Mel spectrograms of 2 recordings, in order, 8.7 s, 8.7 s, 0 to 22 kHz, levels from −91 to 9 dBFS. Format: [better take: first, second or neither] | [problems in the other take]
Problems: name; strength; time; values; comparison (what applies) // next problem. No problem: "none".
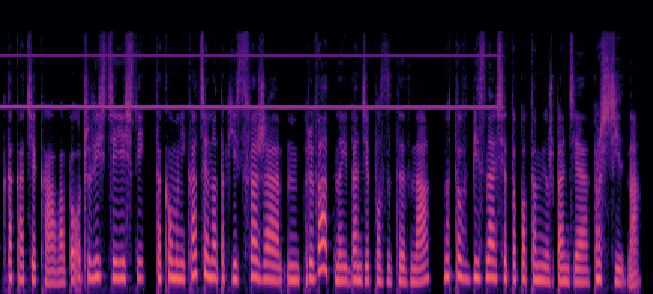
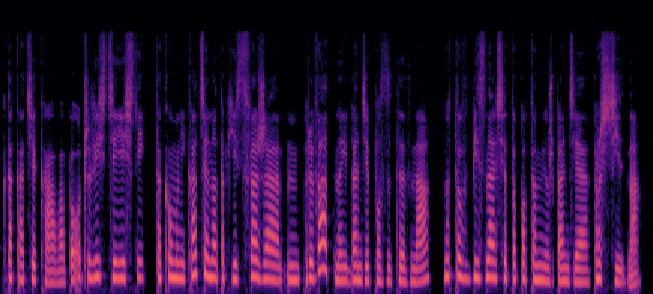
second | high-pitched whine; loud; until 6.5 s; 5 kHz, 10 dB below the speech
